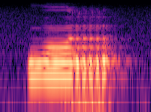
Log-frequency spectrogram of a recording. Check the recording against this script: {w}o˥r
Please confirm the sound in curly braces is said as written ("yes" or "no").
yes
